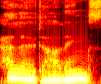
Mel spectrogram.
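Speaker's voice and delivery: exaggerated, loud, put-on woman's voice. Asked by the host to try a woman's voice, the speaker gives it a go. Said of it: "Just try and do a woman's voice".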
